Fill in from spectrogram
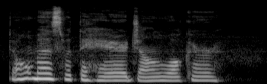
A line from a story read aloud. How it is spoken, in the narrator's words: Brendan said sadly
